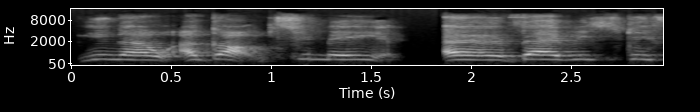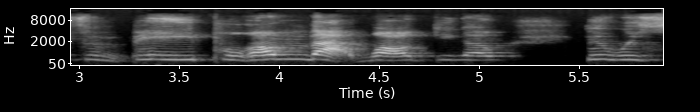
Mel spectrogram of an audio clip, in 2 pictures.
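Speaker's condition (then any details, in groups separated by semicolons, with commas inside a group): Cerebral palsy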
